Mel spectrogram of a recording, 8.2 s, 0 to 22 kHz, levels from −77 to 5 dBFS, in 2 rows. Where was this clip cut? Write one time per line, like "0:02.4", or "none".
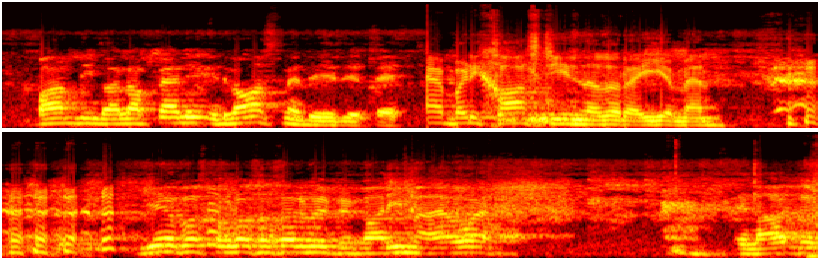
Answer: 0:02.1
